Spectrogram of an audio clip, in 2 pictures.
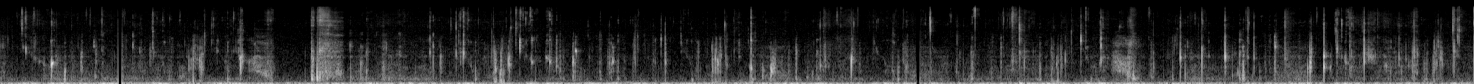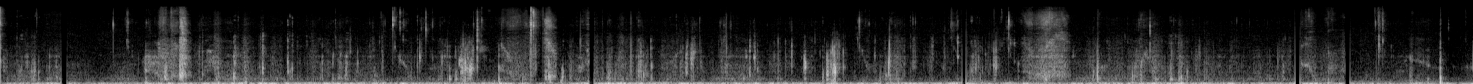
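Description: A person chewing and biting into a red ice-cream dessert close to the microphone, with many irregular sharp crunches throughout.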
